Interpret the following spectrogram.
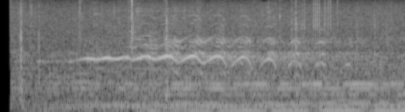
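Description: A horse whinnies once, a high call about a second long whose pitch wavers more and more as it goes, over a low sustained music score.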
